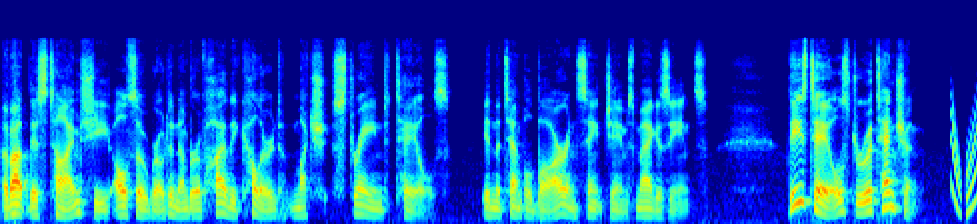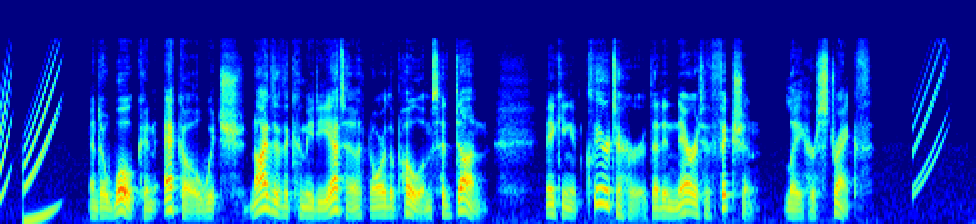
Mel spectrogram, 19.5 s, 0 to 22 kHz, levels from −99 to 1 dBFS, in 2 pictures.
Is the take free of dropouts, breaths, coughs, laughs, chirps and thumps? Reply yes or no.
no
